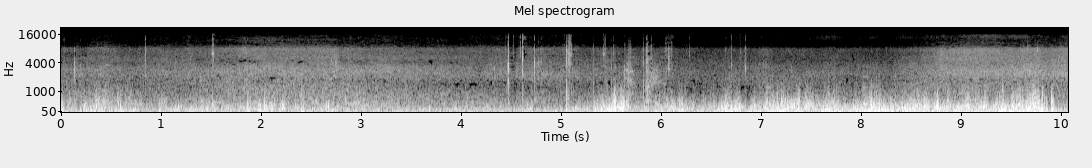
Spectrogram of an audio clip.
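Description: Wind buffeting the microphone in gusts, a low rumble that grows louder in the second half, with a few light clicks along the way.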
